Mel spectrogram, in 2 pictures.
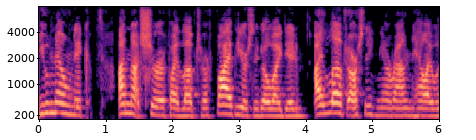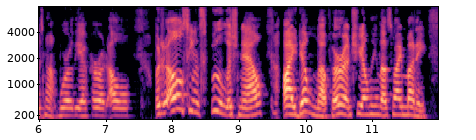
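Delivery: ordinary delivery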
